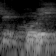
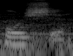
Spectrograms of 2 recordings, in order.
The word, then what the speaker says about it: Porsche: Porsche. The E is Okay. silent a little bit. Porsche. Porsche. Okay. The So- sh is there, the E sound is there, but it's very subtle.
